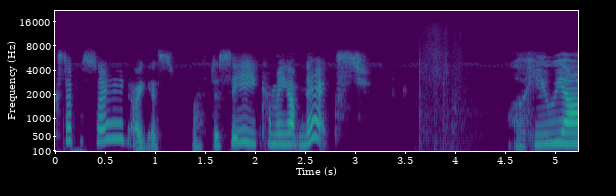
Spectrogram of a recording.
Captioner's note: paper flip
